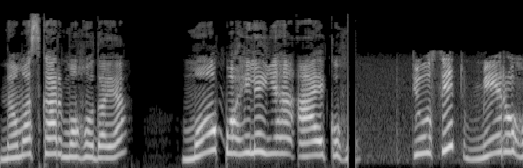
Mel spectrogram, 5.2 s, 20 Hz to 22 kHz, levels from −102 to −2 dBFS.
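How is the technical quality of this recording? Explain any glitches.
The recording has one glitch near the end. From 3.47 s to the end, the speech turns duller and narrower. An 80 ms silence marks the switch, after which nothing is heard above 6.1 kHz and a new noise floor sits roughly 35 dB below the speech, while the level stays about the same. The likely cause is an input switched to a poorer device. The gap and the new background noise set it apart from a simple filter or codec bandwidth drop.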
